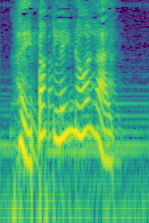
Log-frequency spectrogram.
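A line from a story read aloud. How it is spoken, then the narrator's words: Loud shout. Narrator (Vietnamese): Công chúa hét lớn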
